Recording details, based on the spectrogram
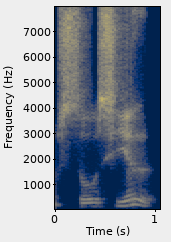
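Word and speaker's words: social: ಈಗ ಇಲ್ಲಿ ಉಚ್ಚಾರಣೆ ನೋಡಿ ಸಿ ಆದ್ಮೇಲೆ ಏನ್ ಬಂದಿದೆ ಐ ಎ ಬಂದಿದೆ ಆದ್ರಿಂದ ಇದನ್ನ ನಾವು ಏನಂತಂದು ಓದ್ಬೇಕು ಸೋಷಿಯಲ್ ಅಂದ್ರೆ ಇಲ್ಲಿ ಶ ಉಚ್ಚಾರಣೆ ಕೊಡ್ತಾ ಇದೆ ವೆಲ್ ನೆಕ್ಸ್ಟ್ ನೋಡಿ ಒ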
